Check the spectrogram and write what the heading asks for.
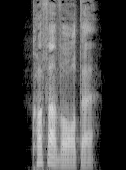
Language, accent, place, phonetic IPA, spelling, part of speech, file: German, Germany, Berlin, [ˈkɔfɐˌvɔʁtə], Kofferworte, noun, De-Kofferworte.ogg
- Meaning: dative singular of Kofferwort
